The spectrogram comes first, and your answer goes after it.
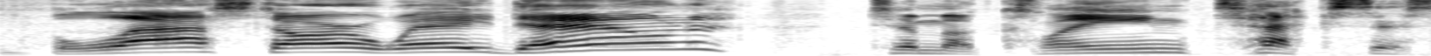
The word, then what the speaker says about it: McLean: Now McLean, or McLean, I've heard it pronounced both ways, was a town that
